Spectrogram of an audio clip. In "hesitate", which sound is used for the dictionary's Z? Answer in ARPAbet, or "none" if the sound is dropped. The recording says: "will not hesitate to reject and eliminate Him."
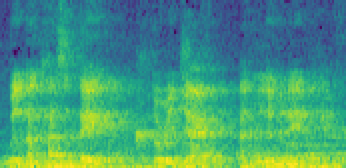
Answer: S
